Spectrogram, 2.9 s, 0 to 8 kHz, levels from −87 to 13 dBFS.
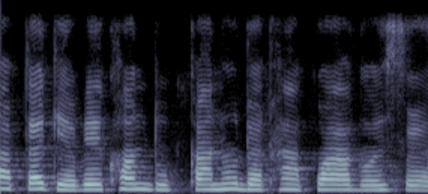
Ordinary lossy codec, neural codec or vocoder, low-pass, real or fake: none; autoencoder, 22.05 kHz, a latent of 192 numbers a frame, VITS, trained on one speaker; 7.2 kHz; fake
